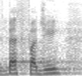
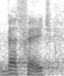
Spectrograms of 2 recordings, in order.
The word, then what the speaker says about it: Bethphage: "Now when they drew near to Jerusalem, to Bethphage," actually the pronunciation is Bethphage, but we're going to go with the English pronunciation here, Bethphage, "and Bethany at the Mount of Olives, Jesus sent 2 of his disciples.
